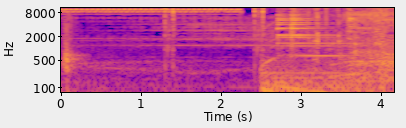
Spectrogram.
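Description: Electronic intro jingle and sound effects: a short swish at the start over a steady high ringing tone, then a sudden heavy low hit about two and a half seconds in, followed by bright chiming tones.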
